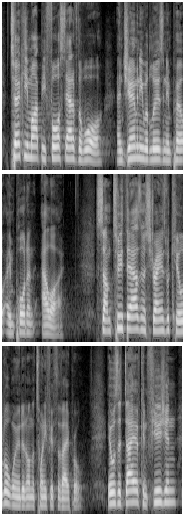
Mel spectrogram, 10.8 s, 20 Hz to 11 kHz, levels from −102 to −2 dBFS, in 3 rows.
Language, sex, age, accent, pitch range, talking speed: English, male, 30-49, Australian, 140-180 Hz, 185 wpm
